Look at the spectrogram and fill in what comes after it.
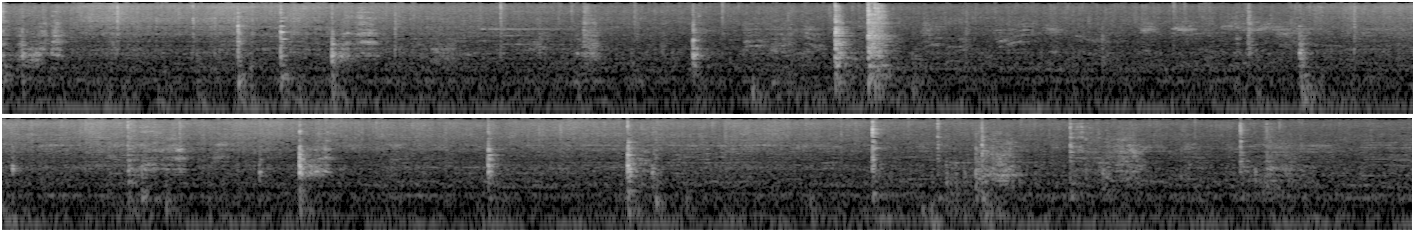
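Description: Sliced potatoes and onions frying in oil, a steady sizzle, while a metal fork stirs the onions with repeated clinks and scrapes against the pan. Two louder clanks come about eight seconds in.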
